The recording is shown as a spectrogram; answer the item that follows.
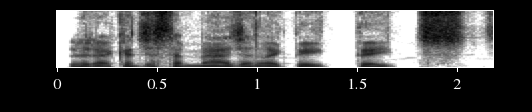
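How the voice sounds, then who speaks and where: A man's voice: on the low side, little pitch movement, fairly quick, warm tone, no room sound. A man giving casual, slangy, joking commentary as he plays through a game. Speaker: game streamer. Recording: game music behind the voice.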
